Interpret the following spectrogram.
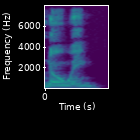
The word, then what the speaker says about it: knowing: used to say that the k is silent in knowing as an indicator that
